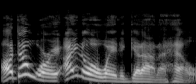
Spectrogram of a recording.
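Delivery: loud, swooping, animated cartoon voice. Telling a story while doing a Donatello voice. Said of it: "I'll do my Donatello voice".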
